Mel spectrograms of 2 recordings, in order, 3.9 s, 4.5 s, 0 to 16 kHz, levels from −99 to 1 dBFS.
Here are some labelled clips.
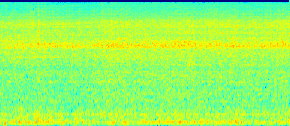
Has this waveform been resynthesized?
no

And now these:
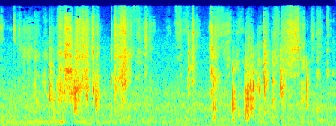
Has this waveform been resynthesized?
no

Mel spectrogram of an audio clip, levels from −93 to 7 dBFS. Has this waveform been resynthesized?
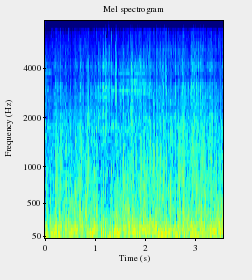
yes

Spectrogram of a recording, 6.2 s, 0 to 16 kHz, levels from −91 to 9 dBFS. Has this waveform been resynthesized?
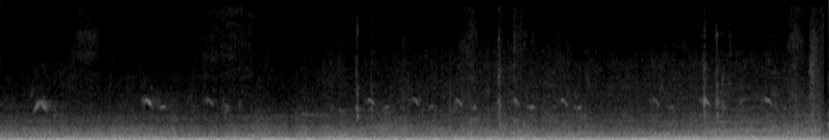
yes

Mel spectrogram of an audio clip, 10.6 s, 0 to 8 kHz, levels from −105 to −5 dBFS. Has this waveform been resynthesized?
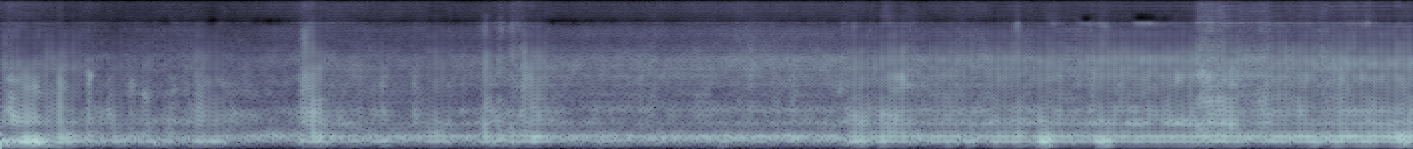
yes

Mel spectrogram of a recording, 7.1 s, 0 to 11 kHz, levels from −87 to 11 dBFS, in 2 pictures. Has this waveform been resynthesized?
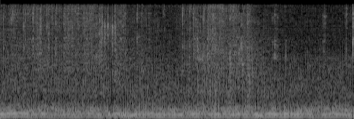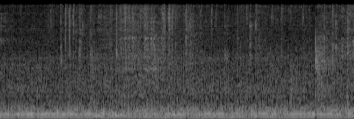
yes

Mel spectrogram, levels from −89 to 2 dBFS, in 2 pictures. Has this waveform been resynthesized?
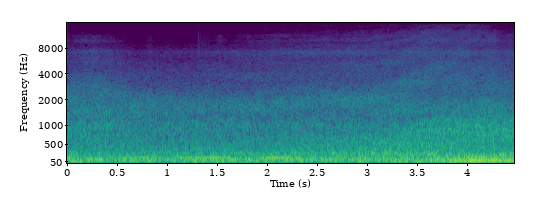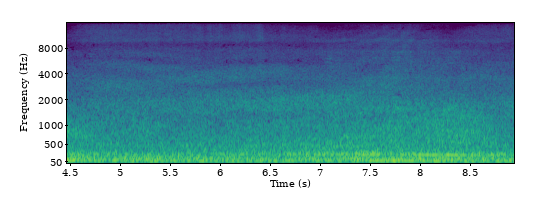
no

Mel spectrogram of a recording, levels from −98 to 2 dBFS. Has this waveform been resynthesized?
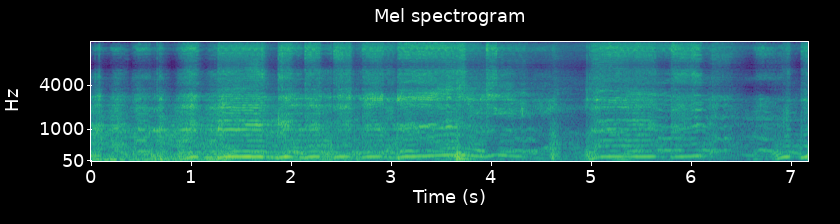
yes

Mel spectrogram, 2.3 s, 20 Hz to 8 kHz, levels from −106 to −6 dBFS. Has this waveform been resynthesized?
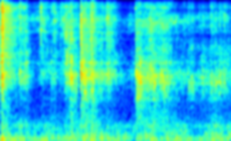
yes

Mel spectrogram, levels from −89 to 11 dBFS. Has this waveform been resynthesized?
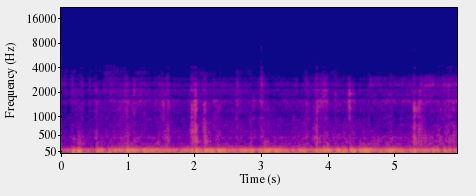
yes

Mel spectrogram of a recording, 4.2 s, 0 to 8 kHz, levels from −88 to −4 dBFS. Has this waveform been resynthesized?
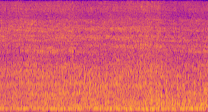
no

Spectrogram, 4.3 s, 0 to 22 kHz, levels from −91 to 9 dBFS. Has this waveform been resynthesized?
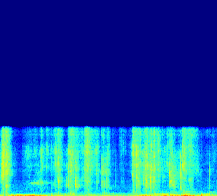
yes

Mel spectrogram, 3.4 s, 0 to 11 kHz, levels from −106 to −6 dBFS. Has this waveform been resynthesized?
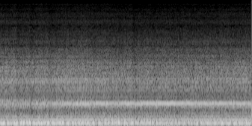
yes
